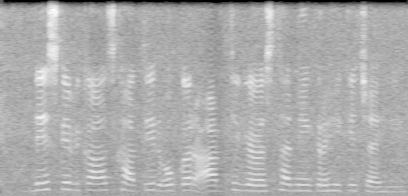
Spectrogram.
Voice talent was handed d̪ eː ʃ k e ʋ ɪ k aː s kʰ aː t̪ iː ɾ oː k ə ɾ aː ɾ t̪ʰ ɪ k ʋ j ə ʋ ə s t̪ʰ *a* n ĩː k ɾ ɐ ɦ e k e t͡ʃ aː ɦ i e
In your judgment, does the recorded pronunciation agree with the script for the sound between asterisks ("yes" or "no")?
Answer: yes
